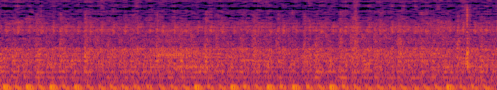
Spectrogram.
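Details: Honda Mega Pro after fitting a new aftermarket NIK clutch cable and adjusting free play, idling in gear: steady low thumping single-cylinder beat, even and unforced; clutch working properly.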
